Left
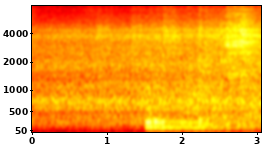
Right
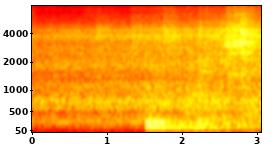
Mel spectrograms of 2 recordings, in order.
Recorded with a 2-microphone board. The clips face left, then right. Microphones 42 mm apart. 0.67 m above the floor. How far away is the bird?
About 1.8 m.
